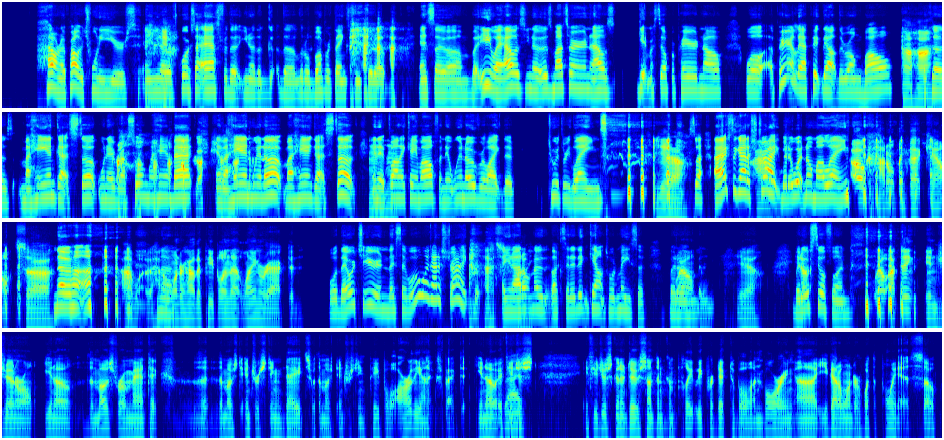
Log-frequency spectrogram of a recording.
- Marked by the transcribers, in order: chuckle; laughing while speaking: "Yeah"; other noise; laugh; laugh; laughing while speaking: "Oh gosh"; laugh; laugh; chuckle; laugh; other background noise
- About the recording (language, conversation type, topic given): English, unstructured, What is a funny or surprising date experience you’ve had?
- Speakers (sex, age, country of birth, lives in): female, 45-49, United States, United States; male, 60-64, United States, United States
